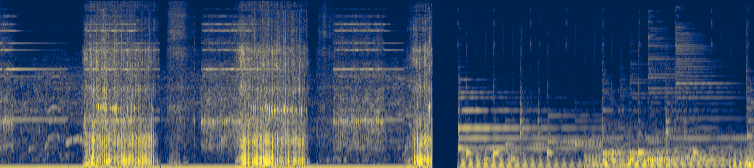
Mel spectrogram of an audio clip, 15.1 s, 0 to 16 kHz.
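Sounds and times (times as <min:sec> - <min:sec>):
steady high tones: 0:00.0 - 0:08.2
person snoring: 0:01.6 - 0:03.8, 0:04.6 - 0:08.7
music: 0:09.2 - 0:15.0.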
